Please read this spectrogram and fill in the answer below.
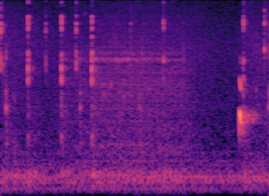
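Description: Faint scattered clicks and ticks of a stylus on a pen tablet while handwriting, with one sharper click near the end.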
